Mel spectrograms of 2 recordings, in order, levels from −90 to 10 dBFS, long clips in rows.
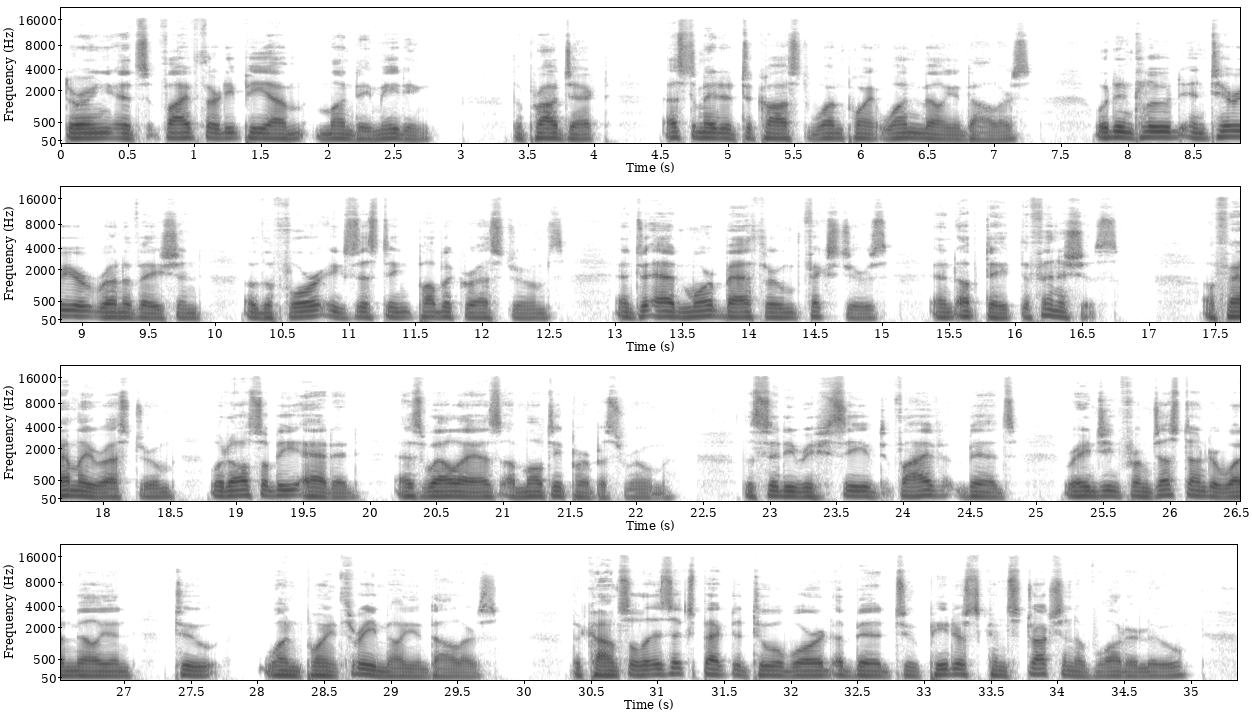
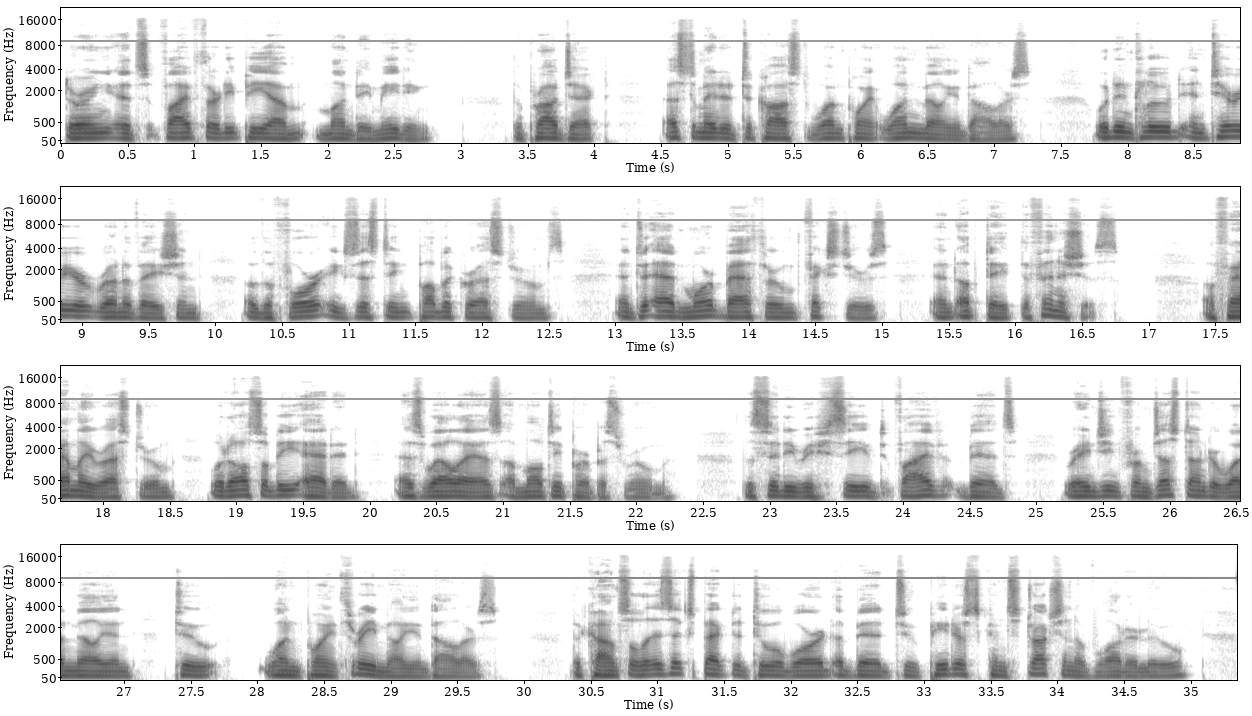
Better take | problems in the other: first | high-pitched whine; noticeable; throughout; 9 kHz, 10 dB below the speech

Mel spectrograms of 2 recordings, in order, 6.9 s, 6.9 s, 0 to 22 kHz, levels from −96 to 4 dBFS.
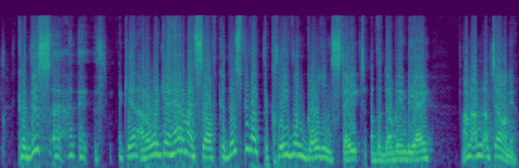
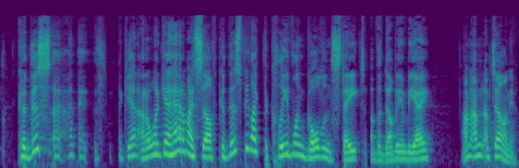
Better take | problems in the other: second | distortion; heavy; 6 dB below the speech

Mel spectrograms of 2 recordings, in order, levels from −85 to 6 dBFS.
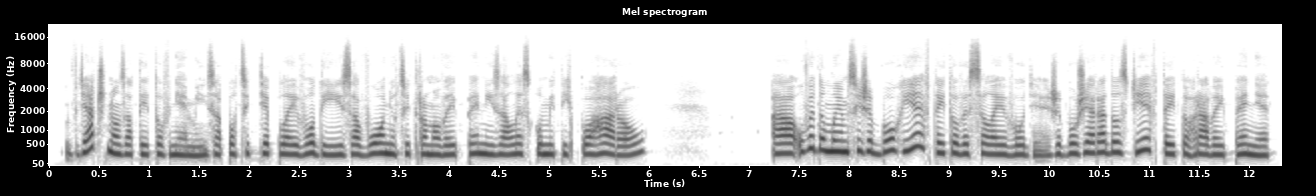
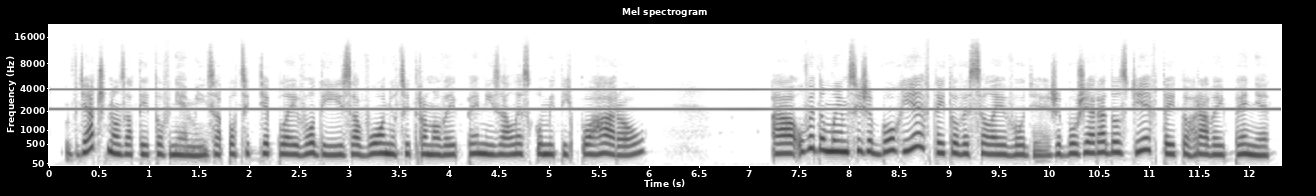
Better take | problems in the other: first | high-pitched whine; loud; throughout; 2 kHz, 6 dB below the speech

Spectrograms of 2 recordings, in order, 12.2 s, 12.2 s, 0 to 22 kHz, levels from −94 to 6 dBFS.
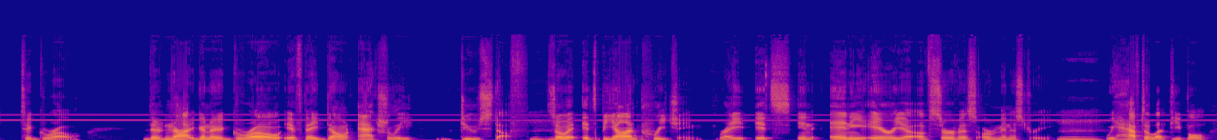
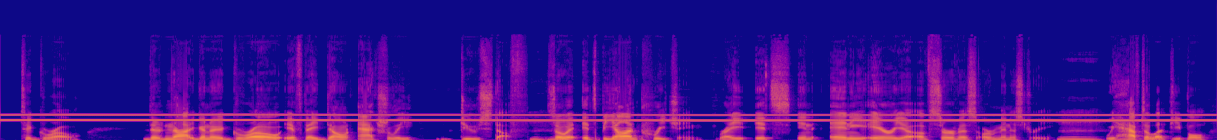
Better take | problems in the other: first | high-pitched whine; loud; throughout; 3 kHz, 7 dB below the speech; faint in the first

